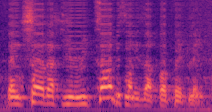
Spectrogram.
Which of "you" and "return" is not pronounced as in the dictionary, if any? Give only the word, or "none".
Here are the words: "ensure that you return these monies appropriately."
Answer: return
